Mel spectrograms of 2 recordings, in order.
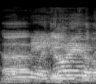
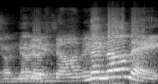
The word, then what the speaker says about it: Naname: No name cookies. Naname. It's Japanese.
